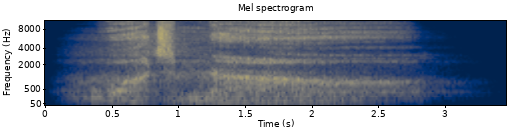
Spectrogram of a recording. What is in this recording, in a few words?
Male Orc Thinking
